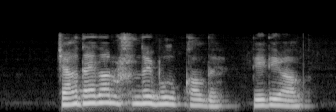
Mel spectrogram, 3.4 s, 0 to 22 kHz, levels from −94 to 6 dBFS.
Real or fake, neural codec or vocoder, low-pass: fake; vocoder, 22.05 kHz, 80 mel bands, HiFi-GAN; 7.2 kHz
